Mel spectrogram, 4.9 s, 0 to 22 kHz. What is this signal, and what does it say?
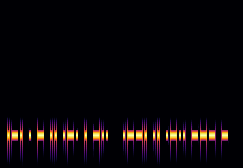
Morse code, heard as a keyed tone, about 37 wpm, 700 Hz. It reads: RETIRED PILOT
